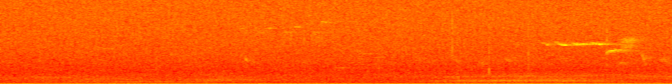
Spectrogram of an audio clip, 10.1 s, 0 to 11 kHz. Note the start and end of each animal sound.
3.7s-5.1s: Blackburnian Warbler (Setophaga fusca)
7.7s-9.6s: Black-throated Green Warbler (Setophaga virens)

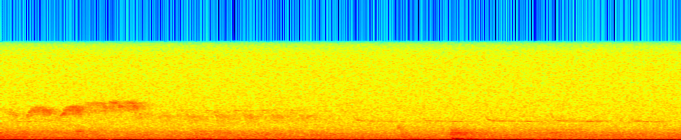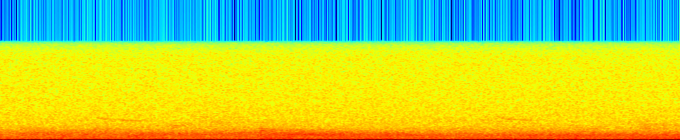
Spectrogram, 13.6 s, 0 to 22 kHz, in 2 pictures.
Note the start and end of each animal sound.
0.0s-1.5s: Northern Parula (Setophaga americana)
1.3s-3.2s: Ovenbird (Seiurus aurocapilla)

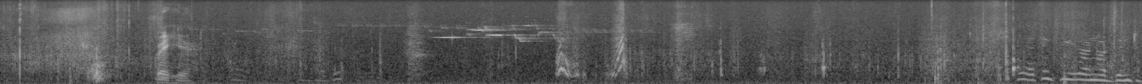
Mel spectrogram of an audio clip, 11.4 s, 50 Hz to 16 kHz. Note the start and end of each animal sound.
1.4s-6.9s: Winter Wren (Troglodytes hiemalis)
4.2s-5.8s: Hermit Thrush (Catharus guttatus)

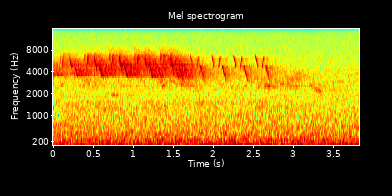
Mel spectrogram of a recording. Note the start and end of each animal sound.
0.0s-2.9s: Ovenbird (Seiurus aurocapilla)
0.0s-3.8s: Red-eyed Vireo (Vireo olivaceus)

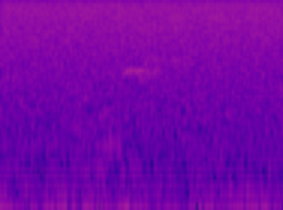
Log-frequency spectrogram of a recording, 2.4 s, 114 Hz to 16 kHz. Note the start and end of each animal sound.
0.0s-2.4s: Blue-headed Vireo (Vireo solitarius)

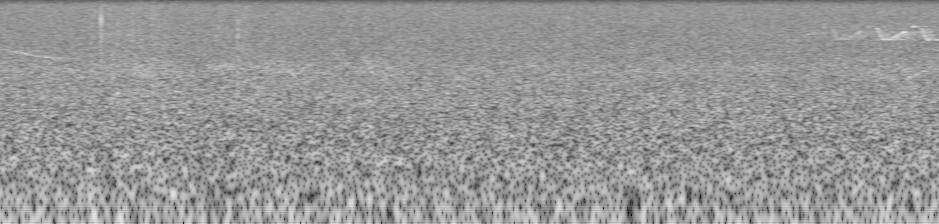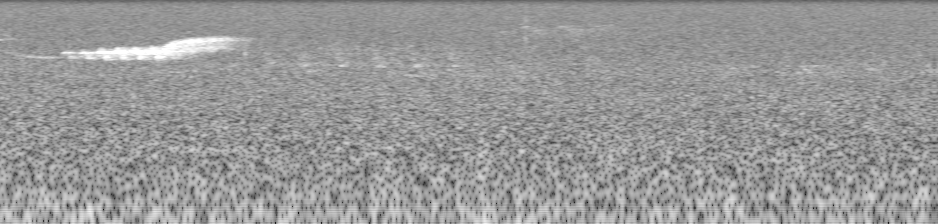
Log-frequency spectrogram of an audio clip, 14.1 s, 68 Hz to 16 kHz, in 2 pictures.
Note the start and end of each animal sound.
0.0s-1.1s: Black-throated Blue Warbler (Setophaga caerulescens)
0.8s-14.1s: Red-eyed Vireo (Vireo olivaceus)
5.8s-7.3s: Black-and-white Warbler (Mniotilta varia)
7.0s-9.1s: Black-throated Blue Warbler (Setophaga caerulescens)
8.6s-10.7s: Ovenbird (Seiurus aurocapilla)
10.1s-11.8s: Blackburnian Warbler (Setophaga fusca)

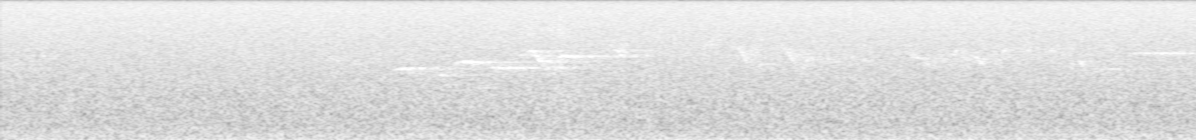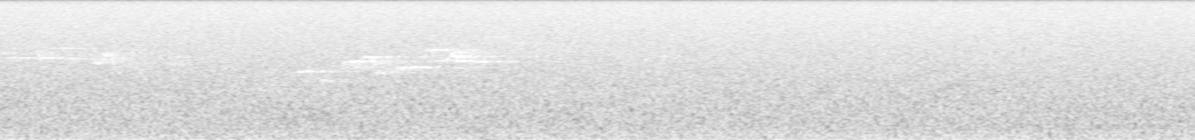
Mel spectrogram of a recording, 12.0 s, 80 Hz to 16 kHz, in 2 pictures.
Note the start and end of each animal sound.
1.7s-3.3s: Swainson's Thrush (Catharus ustulatus)
2.8s-5.6s: unidentified call
5.6s-6.5s: Black-capped Chickadee (Poecile atricapillus)
7.3s-8.8s: Swainson's Thrush (Catharus ustulatus)

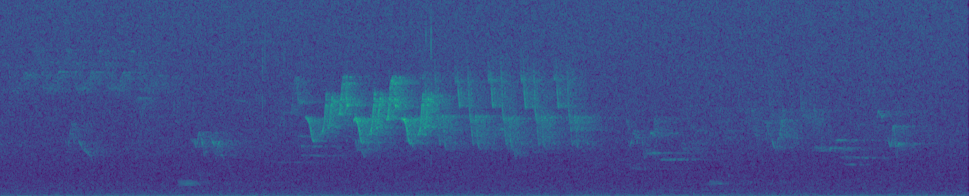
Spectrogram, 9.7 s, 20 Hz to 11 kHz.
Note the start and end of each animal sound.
0.0s-1.6s: Black-and-white Warbler (Mniotilta varia)
0.0s-9.7s: Common Raven (Corvus corax)
0.0s-9.7s: Red-eyed Vireo (Vireo olivaceus)
2.8s-3.4s: Wood Thrush (Hylocichla mustelina)
2.9s-4.6s: Common Yellowthroat (Geothlypis trichas)
4.3s-5.9s: Ovenbird (Seiurus aurocapilla)
6.3s-7.0s: Wood Thrush (Hylocichla mustelina)
8.1s-8.8s: Wood Thrush (Hylocichla mustelina)

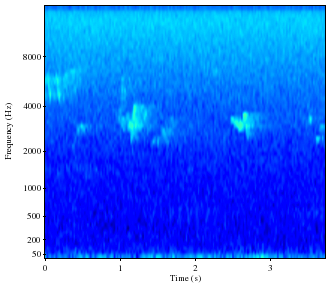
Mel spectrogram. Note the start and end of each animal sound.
0.0s-0.7s: Black-throated Blue Warbler (Setophaga caerulescens)
0.0s-3.7s: Red-eyed Vireo (Vireo olivaceus)

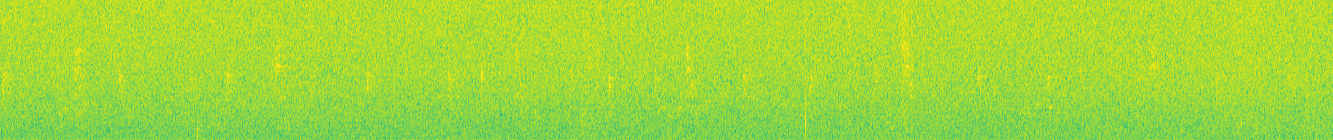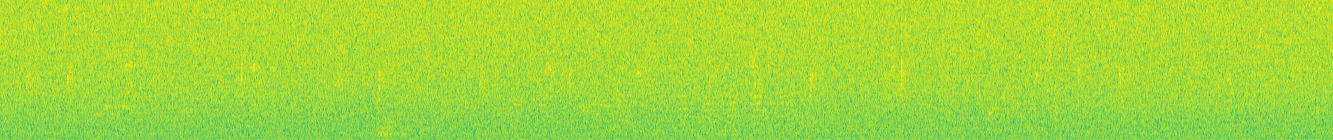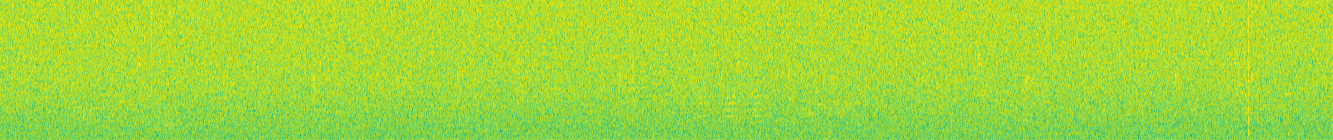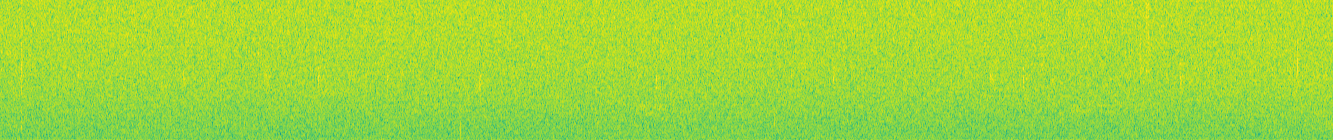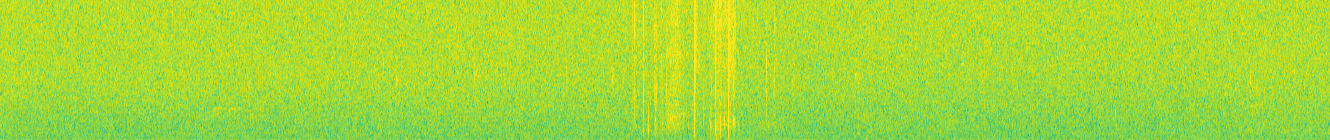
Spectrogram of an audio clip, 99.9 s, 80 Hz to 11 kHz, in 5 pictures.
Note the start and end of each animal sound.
30.2s-31.9s: Red-breasted Nuthatch (Sitta canadensis)
50.3s-51.7s: Red-breasted Nuthatch (Sitta canadensis)

